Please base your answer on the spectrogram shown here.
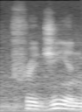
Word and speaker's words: Phrygian: the watchtower okay the next darkest mode is Phrygian I've learned it's actually pronounced Phrygian mode these are all Greek names and the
